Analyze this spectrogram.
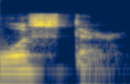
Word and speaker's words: Worcester: You can't You can't pronounce the the city name Worcester.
